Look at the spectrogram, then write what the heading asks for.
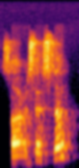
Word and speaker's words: Cirencester: Definitely, is it Cirencester? Did I get that right? Yeah. So, capital of the Cotswolds, Cirencester. Cool. I can't say I've ever been, and I can't even pronounce it.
